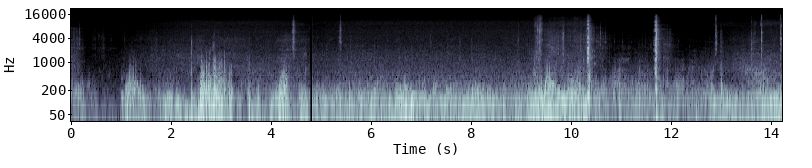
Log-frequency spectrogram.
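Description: Wind rumbling on the microphone outdoors, with a handful of sharp clicks or knocks scattered through it, two louder cracks in the second half.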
